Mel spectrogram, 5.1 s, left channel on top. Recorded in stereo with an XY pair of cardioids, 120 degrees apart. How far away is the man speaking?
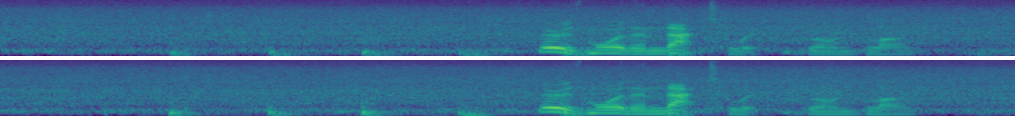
About 0.5 m.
